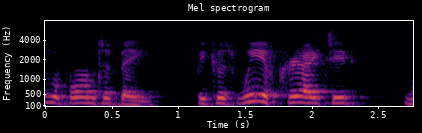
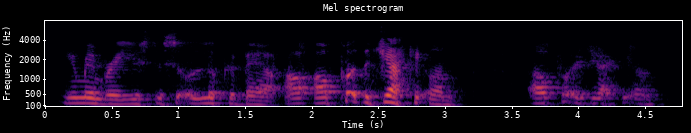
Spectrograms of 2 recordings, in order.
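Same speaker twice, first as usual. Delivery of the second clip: usual speaking voice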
